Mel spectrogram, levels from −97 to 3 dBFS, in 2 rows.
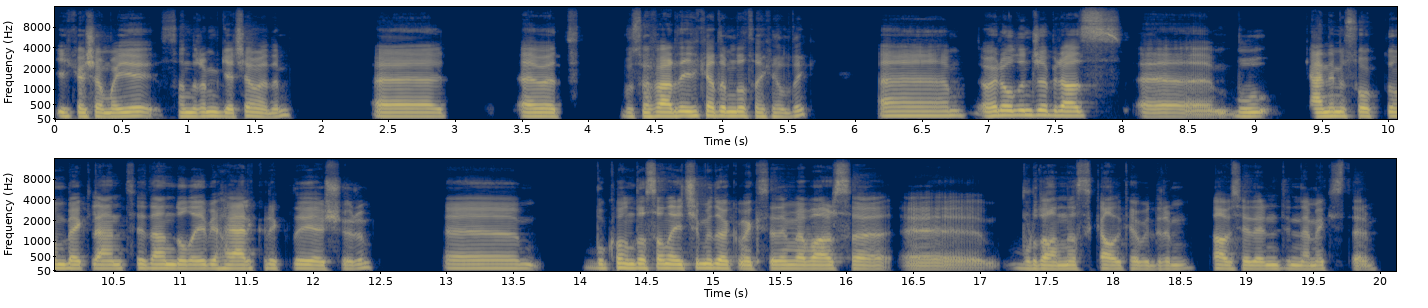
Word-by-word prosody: İlk 125 0 -2
aşamayı 125 +1 +2
sanırım 125 +1 +1
geçemedim. 120 +3 -1 0.6
Eee, 125 -1 +2 0.6
evet. 125 -1 +1 0.3
Bu 120 -2 -6
sefer 130 +2 +4
de 140 - +6
ilk 140 +1 +2
adımda 135 -1 +4
takıldık. 125 +4 -3 0.5
Emm, 145 +1 -1
öyle 140 +3 +3
olunca 160 0 +3
biraz, 140 -1 +1
eee, 120 - -1
bu 125 - -2 0.3
kendimi 130 +2 +5
soktuğum 130 0 +1
beklentiden 125 +1 +1
dolayı 125 0 +2
bir 125 - +2
hayal 120 0 +3
kırıklığı 125 +1 -4
yaşıyorum. 120 +3 -1 0.6
Eee, 130 0 -1 0.5
bu 135 -3 -5
konuda 135 -1 +2
sana 130 0 +3
içimi 135 +2 +2
dökmek 120 -3 +2
istedim 120 0 0
ve 115 - +2
varsa, 115 -1 0
eee, 100 0 -5 0.3
buradan 115 -2 0
nasıl 115 -1 -3
kalkabilirim? 110 0 -3
Tavsiyelerini 115 -1 0
dinlemek 110 -1 -3
isterim. 110 -1 -9
125 Hz, 125 wpm, -24 LUFS, 115-130 Hz, 0.6 s, de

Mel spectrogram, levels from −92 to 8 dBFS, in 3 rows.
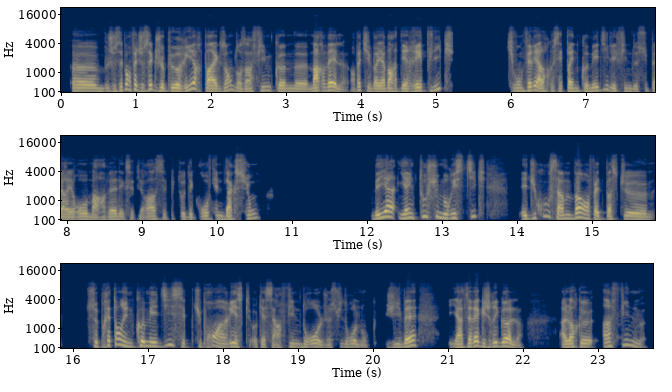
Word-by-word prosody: Heu, 140 -1 +3
beh, 135 +1 -7
je 135 0 -5
sais 170 - -3
pas, - - +5
en - - -1
fait, 215 - +3
je 145 - -5
sais 215 +5 +3
que 165 - -8
je 155 - +2
peux 145 +1 +2
rire, 160 - +3
par 130 - +6
exemple, 150 +9 0
dans 130 -4 -3
un 125 - -1
film 165 +7 -8
comme, 130 -3 -1
heu, 120 -1 0
Marvel, 145 -3 +5
en - - -12
fait, 170 0 -2
il 145 - -5
va 130 - +2
y - - +3
avoir 135 +1 +3
des 135 -1 +2
répliques 155 - -2 0.7
qui 145 - -8
vont 140 - -3
me 140 - -6
faire 170 - +4
rire 190 - +6
alors 130 +1 +3
que 125 - -10
c'est 135 - -5
pas 140 - +4
une 135 - -7
comédie, 155 +9 -3
les 135 - -3
films 130 0 -10
de 125 - -7
super 120 +1 -2
héros 125 +3 -1
Marvel 120 +2 -2
et 115 - -5
cetera, 125 +5 -5
c'est 125 -4 -13
plutôt 130 - -9
des 115 -2 -6
gros 135 +8 -4
films 145 +1 -9
d'action 165 +7 -1 1.5
mais 165 - +4
il - - +1
y 250 - +7
a 240 -2 +6
il 180 - -10
y - - +4
a - - +3
une 200 0 -3
touche 260 +4 -3
humoristique 200 +5 -3 0.5
et 155 - 0
du 170 - -5
coup, 265 +6 -8
ça 160 - +3
me 170 - -6
va, 220 +6 +7
en 180 - +2
fait, 145 -3 0
parce 130 +1 -2
que 135 -5 -1 0.3
se 185 - -3
prétendre 225 +5 +1
une 165 -6 -3
comédie, 195 +2 +2
c'est 160 - -6
que 140 - -30
tu - - -8
prends - - 0
un 145 - -1
risque, 155 -1 -1
OK, - - -9
c'est 120 - -6
un 120 - -5
film 150 +3 -8
drôle, 140 0 -2
je 120 - -12
suis 120 +5 -14
drôle, 140 -1 -4
donc 110 -2 -14 0.2
j'y 130 +3 -7
vais, 200 +10 +6 0.4
il - - -14
y - - +1
a - - +6
intérêt 160 +8 +4
que 160 - -1
je 140 - -4
rigole 175 -10 +4 0.5
alors 145 +4 +3
qu'un 160 +3 -1
film 210 -8 -8
145 Hz, 265 wpm, -22 LUFS, 130-175 Hz, 1.5 s, y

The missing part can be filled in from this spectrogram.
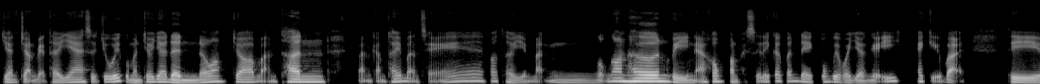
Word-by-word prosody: dành 110 -4 -3
trọn - - -3
vẹn - - -6
thời 100 -1 -3
gian, 115 +1 -1
sự 115 -1 -5
chú 125 +2 0
ý 140 - +5
của - - -6
mình 95 -1 -2
cho 120 - -1
gia 120 0 +2
đình, 95 -4 +3
đúng 110 +4 +1
hông? 135 0 +1
Cho 115 -1 +1
bản - - -7
thân, 125 -1 +3 0.3
bạn - - -8
cảm - - -9
thấy 130 +2 -1
bạn 150 +1 -4
sẽ 130 +4 -6 0.3
có 145 0 -6
thời 95 -4 -4
giờ - - -6
bạn, - - -9
ừm, 95 -1 -8
ngủ 95 - -7
ngon 150 0 +4
hơn 145 -1 +8
vì 100 -4 +2
đã 100 - -2
không 130 +2 -1
còn 110 - -4
phải 100 - -23
xử - - -7
lý - - -2
các 150 -2 -5
vấn 150 +1 -3
đề 120 -6 0
công 125 - -5
việc 120 -3 0
vào 100 - -4
giờ 95 -1 -3
nghỉ, 145 - -3 0.2
hay 140 - -2
kiểu - - -6
vậy. - - 0 0.5
Thì 100 -2 +3
120 Hz, 290 wpm, -24 LUFS, 100-135 Hz, 0.5 s, hơn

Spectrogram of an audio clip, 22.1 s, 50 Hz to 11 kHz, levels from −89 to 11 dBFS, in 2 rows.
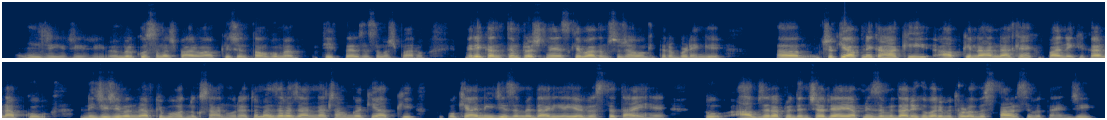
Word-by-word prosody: जी, 135 - -7
जी, 120 +1 -13
जी, 115 -1 -16
मैं 135 +1 -7
बिल्कुल 155 +3 -1
समझ 135 -5 -3
पा 125 -1 +1
रहा 120 - -1
हूँ 125 - 0
आपकी 125 +5 -7
चिंताओं 145 0 -3
को 150 - -3
मैं - - -3 0.3
ठीक 150 -2 -5
तरह 140 0 0
से 155 +2 -9
समझ 135 -2 -9
पा 135 - -5
रहा 130 +1 -9
हूँ। 135 - -22 0.4
मेरा 210 +2 +6
1 210 -3 -1
अंतिम 180 +3 +3
प्रश्न 170 -1 +1
है 175 - +3
इसके 170 -1 -1
बाद 150 -1 +4
हम 155 - -4
सुझावों 135 -1 -2
की 150 - -16
तरफ 150 -4 -6
बढ़ेंगे। 130 0 -4 0.6
अ, 150 +1 +6 0.3
चूँकि 180 +3 +4
आपने 195 +1 +6
कहा 180 -1 +4
कि 180 -1 -2 0.2
आपके 150 +4 +1
ना 155 -1 +4
न 160 +2 +2
कह 165 -2 -1
क 160 +3 -20
पाने 150 +1 +3
के - - -13
कारण 145 -1 +2
आपको, 145 +1 -2 0.3
निजी 155 +3 0
जीवन 165 0 +3
में 155 0 +1
आपके 150 - -2
बहुत 145 +1 -4
नुकसान 135 -1 -6
हो 130 0 -8
रहा 145 - -4
है - - -7
तो 200 - -2
मैं 205 0 +2
ज़रा 190 0 +5
जानना 165 +2 0
चाहूँगा 175 -1 -4
कि - - -4
आपकी 165 +2 -5 0.3
वो 160 - -2
क्या 180 +1 +4
निजी 170 -1 +2
जिम्मेदारियाँ 145 -2 +1
या 145 0 +4
व्यस्तताएँ 140 +1 -2
हैं? 135 -2 -9 0.4
तो 185 - 0 0.2
आप 165 0 +3
ज़रा 180 +2 +4
अपनी 185 +1 -2
दिनचर्या 165 +1 +3
या 165 -1 +6
अपनी 170 +1 -3
ज़िम्मेदारियों 160 +1 +2
के 165 - 0
बारे 160 -1 +3
में 155 0 -4
थोड़ा 155 0 +3
विस्तार 155 +2 +1
से 155 - -8
बताएँ। 130 +1 -10
जी। 140 -1 -6
155 Hz, 230 wpm, -24 LUFS, 140-170 Hz, 0.6 s, मेरा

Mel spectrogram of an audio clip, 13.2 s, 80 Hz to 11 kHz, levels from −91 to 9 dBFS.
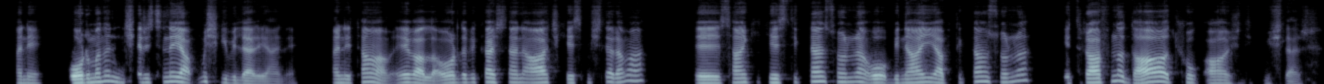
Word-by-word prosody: Hani, 125 -3 -6 0.3
ormanın 165 +8 +5
içerisine 155 +4 -4
yapmış 170 0 +2
gibiler, 115 -7 -3
yani. 95 -2 -11 0.3
Hani, 135 -1 -4
tamam, 160 -7 -1
eyvallah, 140 -6 +3
orada 140 +2 0
birkaç 155 +1 0
tane 150 -2 -3
ağaç 145 +2 +1
kesmişler 140 +5 -6
ama, 205 +6 -3 0.5
eee, 125 -1 +3
sanki 150 +4 -3
kestikten 150 +5 -1
sonra, 170 -3 -3
o 135 -1 +2
binayı 140 +4 +1
yaptıktan 140 +6 -2
sonra 185 +6 -6 0.3
etrafına 150 - +2
daha 175 0 +7
çok 140 -3 -8
ağaç 115 -3 -5
dikmişler. 100 -5 -16
145 Hz, 125 wpm, -25 LUFS, 130-165 Hz, 0.5 s, daha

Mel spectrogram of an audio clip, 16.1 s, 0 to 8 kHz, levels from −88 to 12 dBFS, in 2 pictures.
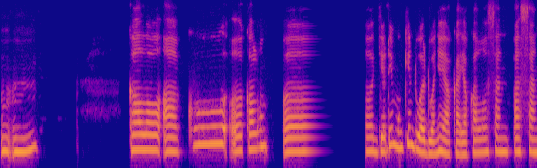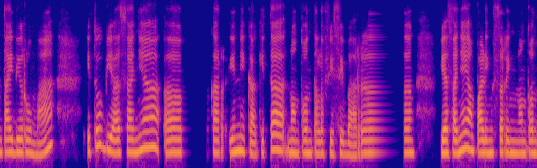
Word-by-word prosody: Mhm. 210 +5 0 1.3
Kalau 230 0 +4
aku, 205 +6 -1 0.4
eee, 285 -7 0
kalong 240 +4 0 0.2
eee, 205 +1 0 0.7
jadi 205 +8 0
mungkin 280 +1 +1
dua-duanya 190 -4 +3
ya 175 - 0
Kak, 170 0 -1
ya. 170 - +1
Kalau 190 +2 -2
san 200 0 -3
pas 205 0 0
santai 190 -2 -1
di 190 - +2
rumah, 185 - 0 0.5
itu 280 +1 +1
biasanya, 210 +5 +2
eee, 190 +1 +2 0.5
kar 185 -1 0
ini 205 +3 +2
Kak, 175 -2 -4
kita 220 +3 +2
nonton 185 -1 0
televisi 175 0 -3
bareng. 180 +4 -2 0.9
Biasanya 185 +3 +5
yang - - -2
paling 185 0 +3
sering 185 -1 0
nonton 180 0 -1
195 Hz, 125 wpm, -20 LUFS, 185-215 Hz, 1.3 s, Biasanya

